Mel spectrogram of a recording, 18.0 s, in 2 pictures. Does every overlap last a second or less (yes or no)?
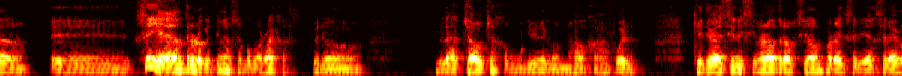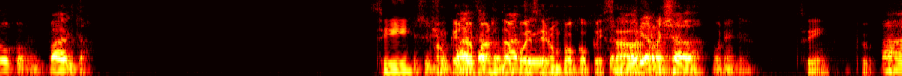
no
